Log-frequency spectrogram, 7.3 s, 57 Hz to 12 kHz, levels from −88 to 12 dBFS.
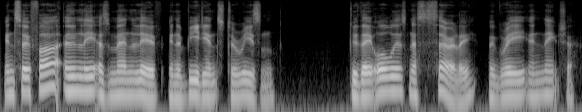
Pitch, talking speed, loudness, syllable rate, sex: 125 Hz, 150 wpm, -17 LUFS, 5.2 syllables/s, male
